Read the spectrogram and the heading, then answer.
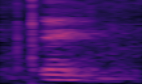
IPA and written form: ɪŋ (‘-ing’)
